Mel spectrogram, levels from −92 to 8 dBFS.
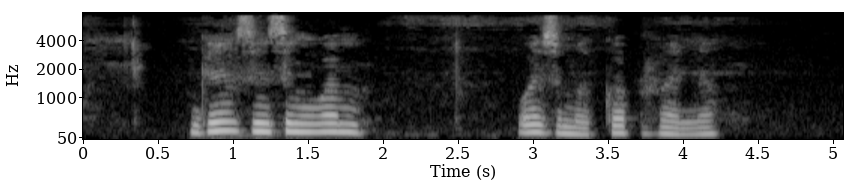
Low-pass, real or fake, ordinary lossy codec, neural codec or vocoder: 7.2 kHz; real; MP3, 64 kbps; none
